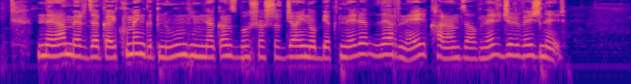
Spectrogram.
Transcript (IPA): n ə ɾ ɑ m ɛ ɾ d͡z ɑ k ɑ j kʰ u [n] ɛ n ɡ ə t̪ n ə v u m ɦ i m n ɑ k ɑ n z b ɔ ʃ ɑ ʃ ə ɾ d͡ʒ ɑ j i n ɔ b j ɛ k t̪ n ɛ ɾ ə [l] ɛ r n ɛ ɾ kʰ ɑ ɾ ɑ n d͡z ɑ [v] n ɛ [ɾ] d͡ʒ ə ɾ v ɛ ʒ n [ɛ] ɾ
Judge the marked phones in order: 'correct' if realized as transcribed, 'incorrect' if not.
incorrect, correct, correct, correct, correct

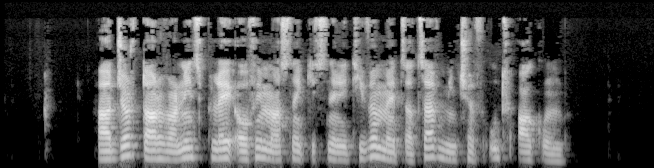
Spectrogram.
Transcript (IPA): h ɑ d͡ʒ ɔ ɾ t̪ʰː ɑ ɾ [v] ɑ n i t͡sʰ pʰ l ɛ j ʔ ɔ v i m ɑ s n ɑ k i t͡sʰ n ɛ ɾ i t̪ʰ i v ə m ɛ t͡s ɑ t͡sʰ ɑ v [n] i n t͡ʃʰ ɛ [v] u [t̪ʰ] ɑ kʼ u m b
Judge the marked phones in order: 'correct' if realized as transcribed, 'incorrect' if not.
correct, incorrect, correct, correct

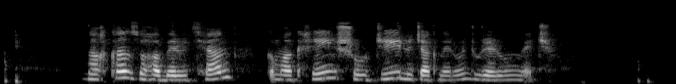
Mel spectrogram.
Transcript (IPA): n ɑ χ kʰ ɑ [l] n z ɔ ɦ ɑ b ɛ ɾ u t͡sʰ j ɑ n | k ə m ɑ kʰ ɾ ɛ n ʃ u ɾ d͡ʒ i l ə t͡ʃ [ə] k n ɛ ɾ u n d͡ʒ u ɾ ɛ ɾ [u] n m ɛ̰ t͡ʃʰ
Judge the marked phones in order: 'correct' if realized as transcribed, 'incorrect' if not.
incorrect, incorrect, correct

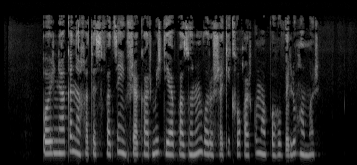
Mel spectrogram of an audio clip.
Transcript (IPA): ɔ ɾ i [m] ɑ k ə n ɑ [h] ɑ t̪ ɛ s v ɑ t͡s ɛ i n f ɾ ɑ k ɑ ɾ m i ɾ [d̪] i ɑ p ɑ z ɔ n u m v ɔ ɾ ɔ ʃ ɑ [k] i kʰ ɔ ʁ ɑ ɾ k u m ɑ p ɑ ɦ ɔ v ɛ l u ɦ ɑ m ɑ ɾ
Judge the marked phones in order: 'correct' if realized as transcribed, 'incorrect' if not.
incorrect, incorrect, correct, correct

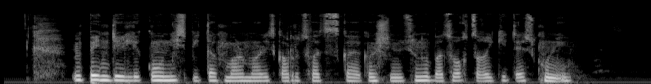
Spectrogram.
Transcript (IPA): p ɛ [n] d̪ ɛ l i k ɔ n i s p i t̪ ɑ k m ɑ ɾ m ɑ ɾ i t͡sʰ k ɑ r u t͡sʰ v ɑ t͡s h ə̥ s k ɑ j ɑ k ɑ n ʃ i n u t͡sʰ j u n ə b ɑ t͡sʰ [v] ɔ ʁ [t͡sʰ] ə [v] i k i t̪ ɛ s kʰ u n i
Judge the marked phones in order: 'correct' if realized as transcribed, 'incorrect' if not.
correct, correct, incorrect, incorrect

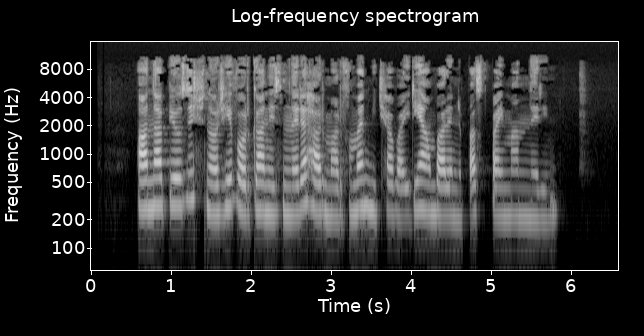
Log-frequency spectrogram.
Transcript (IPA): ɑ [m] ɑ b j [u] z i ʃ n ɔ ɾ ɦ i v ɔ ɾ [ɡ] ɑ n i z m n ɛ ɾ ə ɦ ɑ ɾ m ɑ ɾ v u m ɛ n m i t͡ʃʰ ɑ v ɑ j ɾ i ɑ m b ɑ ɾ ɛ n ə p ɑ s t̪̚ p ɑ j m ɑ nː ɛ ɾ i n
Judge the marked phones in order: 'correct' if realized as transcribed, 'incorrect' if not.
incorrect, incorrect, correct

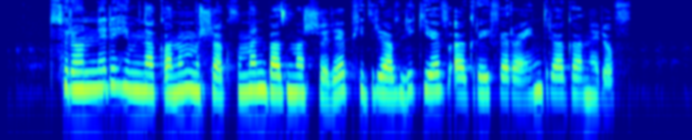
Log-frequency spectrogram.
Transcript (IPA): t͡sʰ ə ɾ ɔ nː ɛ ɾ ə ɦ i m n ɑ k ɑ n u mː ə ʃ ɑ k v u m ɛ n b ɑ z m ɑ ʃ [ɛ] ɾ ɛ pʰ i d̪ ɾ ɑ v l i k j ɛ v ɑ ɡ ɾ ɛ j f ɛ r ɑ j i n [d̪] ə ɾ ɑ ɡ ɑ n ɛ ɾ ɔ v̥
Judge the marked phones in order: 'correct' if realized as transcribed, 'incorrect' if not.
correct, correct

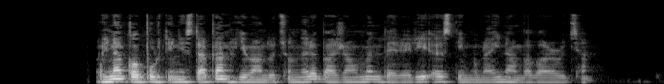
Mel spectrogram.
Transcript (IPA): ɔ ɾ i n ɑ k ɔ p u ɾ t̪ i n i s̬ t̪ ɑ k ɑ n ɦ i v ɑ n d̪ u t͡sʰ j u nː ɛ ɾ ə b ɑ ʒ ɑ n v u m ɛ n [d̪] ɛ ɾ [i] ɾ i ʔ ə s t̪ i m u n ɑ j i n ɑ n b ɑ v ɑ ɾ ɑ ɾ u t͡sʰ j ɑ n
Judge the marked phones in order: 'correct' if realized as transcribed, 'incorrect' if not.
correct, incorrect

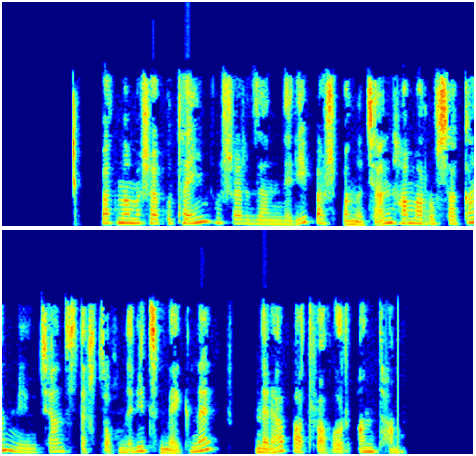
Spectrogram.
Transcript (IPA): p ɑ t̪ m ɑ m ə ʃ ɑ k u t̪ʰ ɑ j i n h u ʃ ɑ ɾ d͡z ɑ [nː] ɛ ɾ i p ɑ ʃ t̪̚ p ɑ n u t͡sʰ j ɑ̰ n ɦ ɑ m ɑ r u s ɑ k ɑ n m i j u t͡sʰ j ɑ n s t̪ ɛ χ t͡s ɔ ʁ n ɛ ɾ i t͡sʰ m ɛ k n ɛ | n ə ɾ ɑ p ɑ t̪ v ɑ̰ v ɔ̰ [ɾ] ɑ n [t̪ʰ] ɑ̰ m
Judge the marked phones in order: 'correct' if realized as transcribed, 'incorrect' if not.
correct, correct, correct

